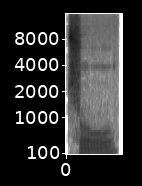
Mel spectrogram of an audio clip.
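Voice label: "chu2", Chinese; Cours-de-Chinois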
